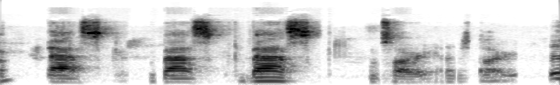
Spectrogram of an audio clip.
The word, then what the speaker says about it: Basque: He is BOS heritage. Oh Okay. Bas Basque.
